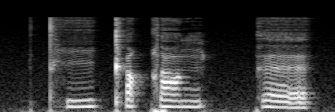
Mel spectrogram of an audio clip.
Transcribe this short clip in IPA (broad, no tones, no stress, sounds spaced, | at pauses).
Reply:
tʰ i kʼ ɪ q ɾ ɑ ŋ kː ɛ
